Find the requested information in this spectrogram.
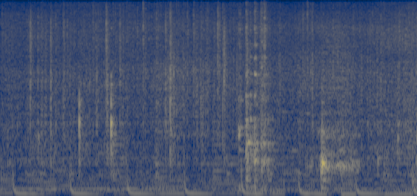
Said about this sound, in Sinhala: දැන් පොඩ්ඩක් කලවම් කරනවා.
